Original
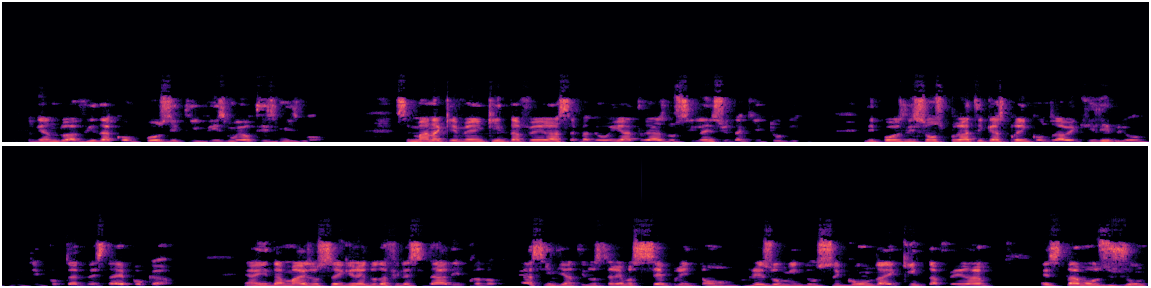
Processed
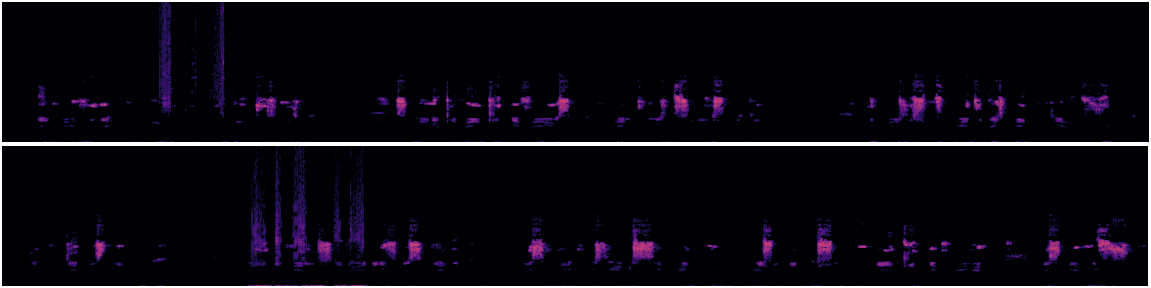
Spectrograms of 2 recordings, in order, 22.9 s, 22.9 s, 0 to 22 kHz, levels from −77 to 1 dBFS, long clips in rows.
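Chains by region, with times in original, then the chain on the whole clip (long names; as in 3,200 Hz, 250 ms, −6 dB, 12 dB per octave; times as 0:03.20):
0:01.57–0:02.33: running median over 41 samples + high-pass filter 46 Hz 24 dB per octave
0:12.85–0:15.09: RIAA equalisation playback + hard clipping −19.5 dBFS
whole clip: reverb reduction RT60 1.4 s; inverse Chebyshev band-stop filter 140–1,900 Hz, stop band 70 dB; downward compressor 2.5 to 1, threshold −50 dBFS; level +10.5 dB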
